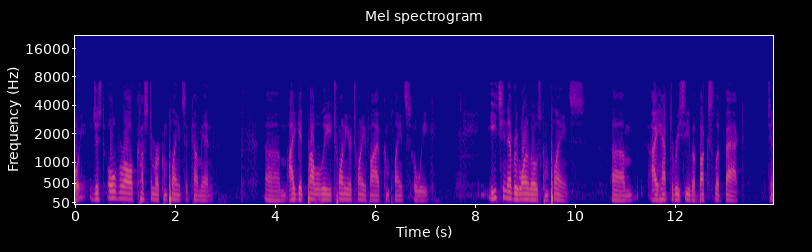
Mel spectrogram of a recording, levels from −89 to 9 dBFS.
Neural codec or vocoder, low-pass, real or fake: none; 7.2 kHz; real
